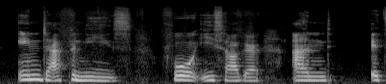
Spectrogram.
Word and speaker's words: Isager: yeah, so they use Isager yarn, and in the book there's a phonetic pronunciation in Japanese for Isager, and it says Isaga, so I'm pretty sure that it's with a hard G, because if not, in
